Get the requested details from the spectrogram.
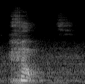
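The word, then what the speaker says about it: ח: Eu não sei como é que é a pronúncia do alemão, você diz, né? Então vai ser um Bach, né? Bach, né? Então Het, Het.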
